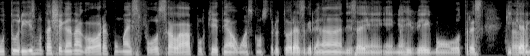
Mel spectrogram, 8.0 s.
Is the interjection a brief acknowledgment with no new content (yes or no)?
yes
